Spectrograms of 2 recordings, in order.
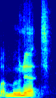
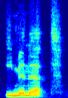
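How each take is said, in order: First: The middle vowel is an 'oo' sound. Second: The middle vowel is an 'eh' sound. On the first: It blends two pronunciation systems. "which is a bad pronunciation" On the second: It follows the scholarly convention. "the Egyptological pronunciation would be like Emenet"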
